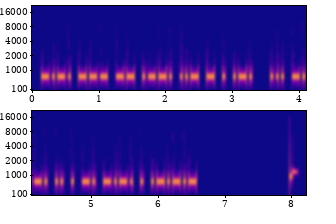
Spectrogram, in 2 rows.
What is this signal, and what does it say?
Morse code, heard as a keyed tone, about 32 wpm, 700 Hz. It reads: COMPUTER SCIENCE.
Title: Sentences from Top 1000 Words - Review Part 6 - 30wpm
